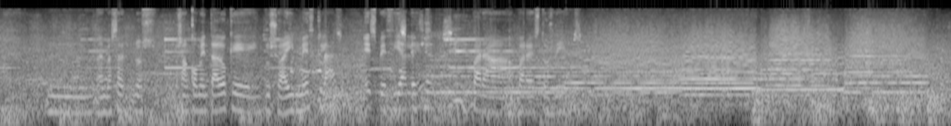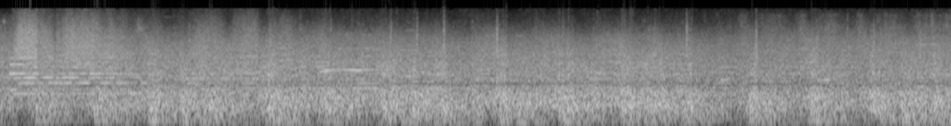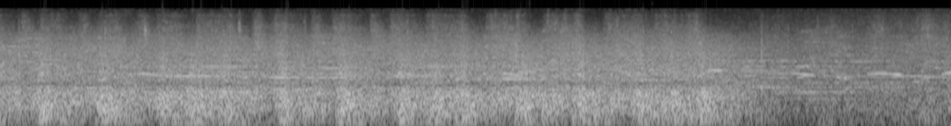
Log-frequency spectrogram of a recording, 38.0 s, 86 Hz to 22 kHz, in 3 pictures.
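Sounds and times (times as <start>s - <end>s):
massed drums rolling: 0.0s - 38.0s.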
